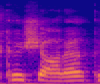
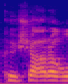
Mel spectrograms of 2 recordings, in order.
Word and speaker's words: Coushatta: Well, the post-war economy was less supportive of traveling carnival exhibits, and Brooks retired to, I haven't a clue how to say this, Coushatta? – It's Coushatta. Coushatta, Louisiana. – Okay, thank you.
